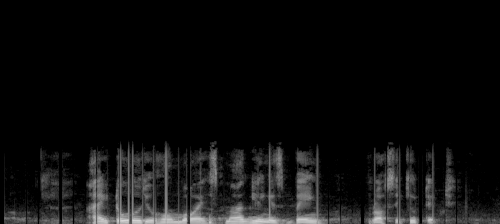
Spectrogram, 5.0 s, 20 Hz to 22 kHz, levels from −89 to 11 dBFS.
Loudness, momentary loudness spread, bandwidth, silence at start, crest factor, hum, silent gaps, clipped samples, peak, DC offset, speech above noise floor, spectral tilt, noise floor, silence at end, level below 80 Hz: -16 LUFS; 9 LU; 7.6 kHz; 0.9 s; 14 dB; none; none; under 0.1%; -2 dBFS; under 0.1%; 35 dB; -7.5 dB/octave; -49 dBFS; 0.65 s; -50 dBFS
